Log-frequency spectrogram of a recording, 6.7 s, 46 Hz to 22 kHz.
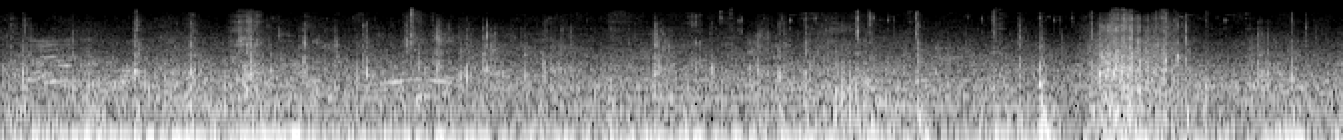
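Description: Horse hooves gallop on city streets in the video game The Witcher 3, a rapid clip-clop rhythm under steady ambient noise and a voice speaking over it.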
